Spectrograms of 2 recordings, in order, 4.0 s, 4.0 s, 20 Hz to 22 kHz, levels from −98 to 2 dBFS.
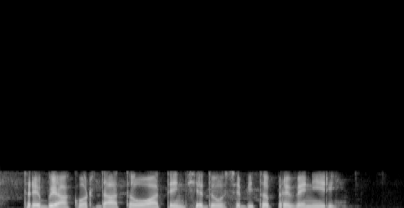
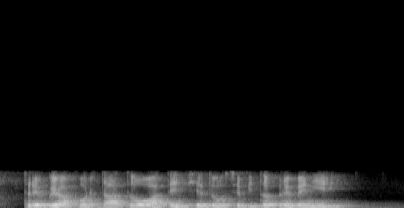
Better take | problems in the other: first | room echo; dies away in 0.7 s

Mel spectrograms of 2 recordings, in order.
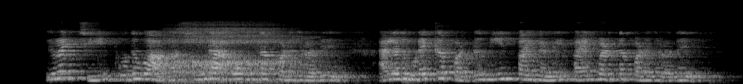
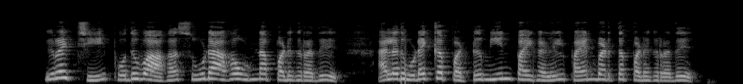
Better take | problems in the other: second | background sound (Breathing); 7 dB below the speech // room echo; dies away in 0.9 s

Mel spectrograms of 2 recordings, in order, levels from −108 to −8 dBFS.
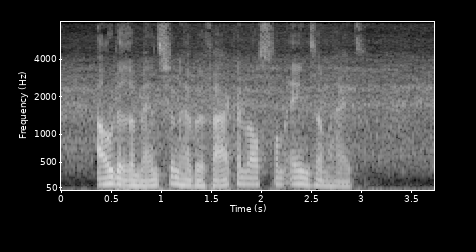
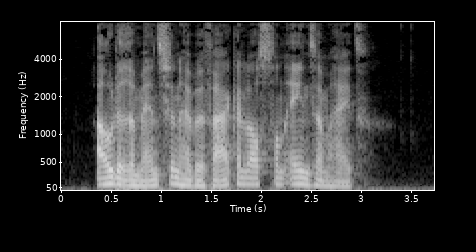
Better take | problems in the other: second | background sound (Train); 14 dB below the speech

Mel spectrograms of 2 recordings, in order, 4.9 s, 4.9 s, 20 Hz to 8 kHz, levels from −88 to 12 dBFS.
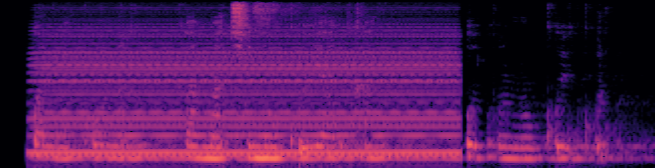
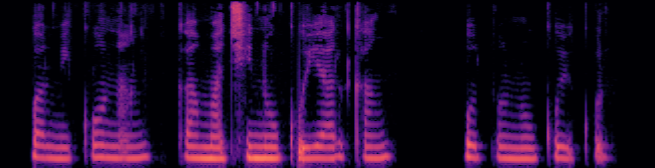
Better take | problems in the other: second | background sound (Organ); 1 dB above the speech // room echo; dies away in 1.5 s

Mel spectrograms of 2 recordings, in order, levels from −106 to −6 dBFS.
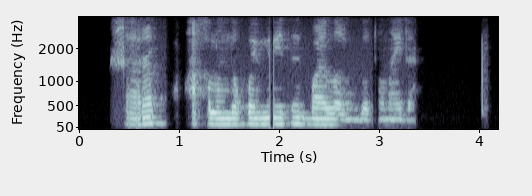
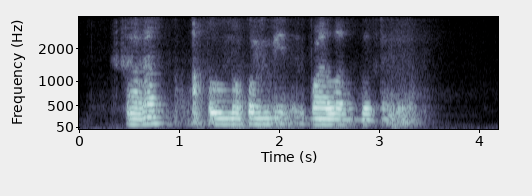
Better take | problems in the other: first | noise reduction (neural mask model DeepFilterNet 3)

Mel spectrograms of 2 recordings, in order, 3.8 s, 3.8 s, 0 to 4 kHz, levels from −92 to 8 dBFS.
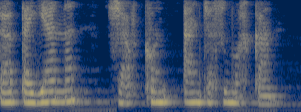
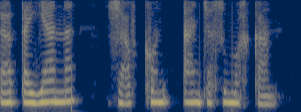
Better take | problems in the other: second | room echo; dies away in 0.2 s

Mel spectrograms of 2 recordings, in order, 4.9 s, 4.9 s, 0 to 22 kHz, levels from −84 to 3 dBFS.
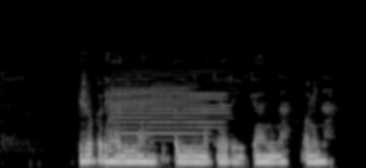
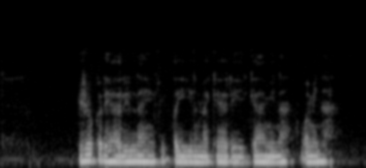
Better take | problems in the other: second | noise reduction (classical method Wiener filter)

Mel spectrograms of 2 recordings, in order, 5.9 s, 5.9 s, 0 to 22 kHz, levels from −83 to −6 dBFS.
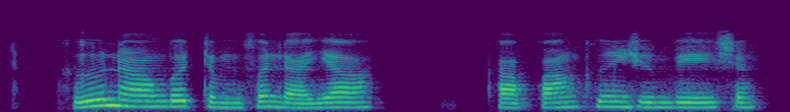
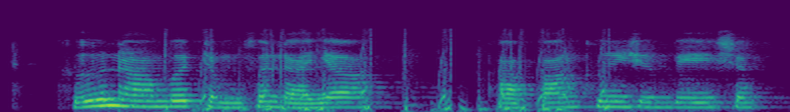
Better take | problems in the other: first | background sound (Scratching (performance technique)); 9 dB below the speech // room echo; dies away in 0.7 s

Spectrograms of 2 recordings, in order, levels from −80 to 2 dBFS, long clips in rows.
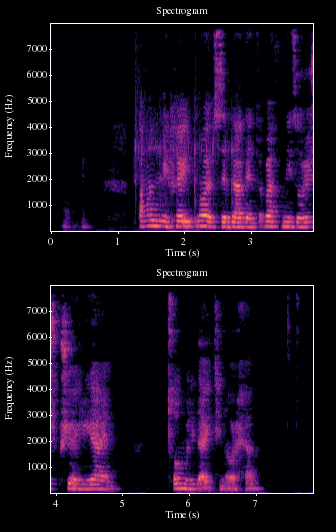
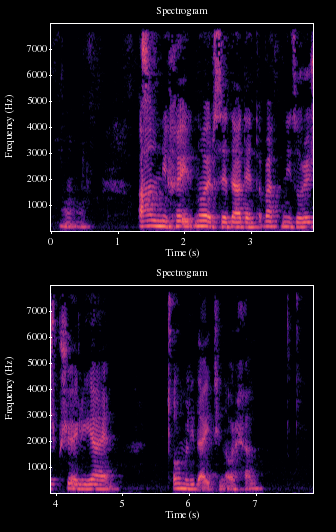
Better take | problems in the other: second | noise reduction (neural mask model DeepFilterNet 3)

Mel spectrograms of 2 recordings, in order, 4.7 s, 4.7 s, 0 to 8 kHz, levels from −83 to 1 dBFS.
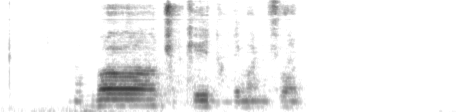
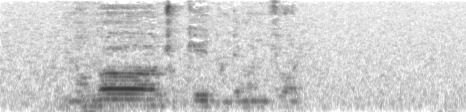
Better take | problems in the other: second | noise reduction (neural mask model DeepFilterNet 3)

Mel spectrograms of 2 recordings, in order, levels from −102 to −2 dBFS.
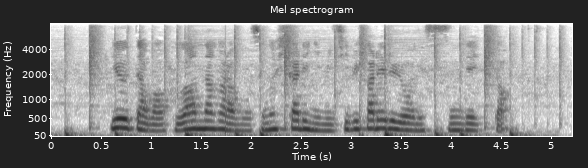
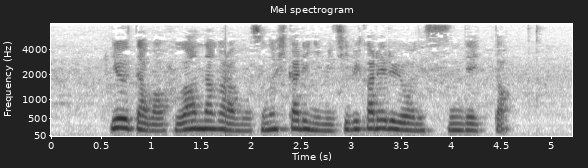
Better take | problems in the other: second | background sound (Drum kit); 8 dB below the speech

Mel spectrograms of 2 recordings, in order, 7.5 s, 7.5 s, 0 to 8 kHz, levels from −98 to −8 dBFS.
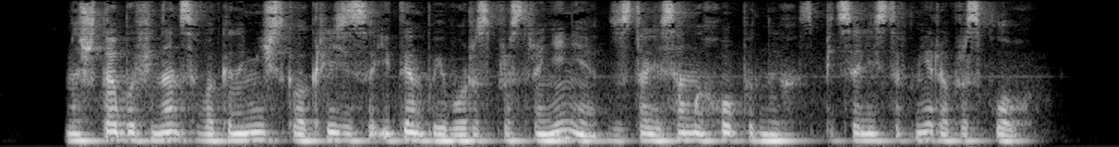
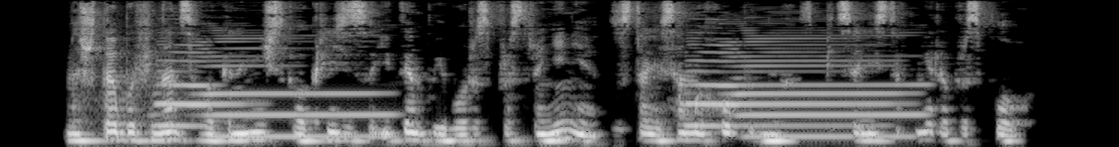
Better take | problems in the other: first | noise reduction (classical method Wiener filter)

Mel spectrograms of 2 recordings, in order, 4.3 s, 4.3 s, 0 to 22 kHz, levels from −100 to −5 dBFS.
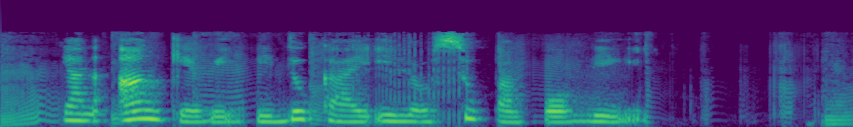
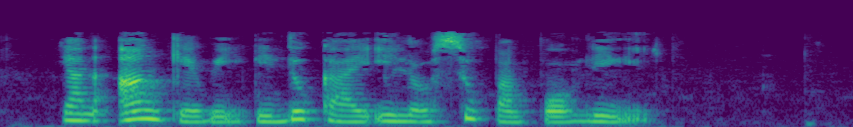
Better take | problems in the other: second | noise reduction (neural mask model RNNoise)

